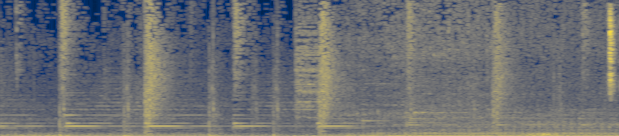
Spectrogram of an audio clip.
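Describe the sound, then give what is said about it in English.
A steady low rumble of road noise fills a moving car's cabin as it drives away from Monterey, with faint rattles and clicks over the hum and no one speaking. “Alright, so we are on the road, currently leaving Monterey after a chaotic week.”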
